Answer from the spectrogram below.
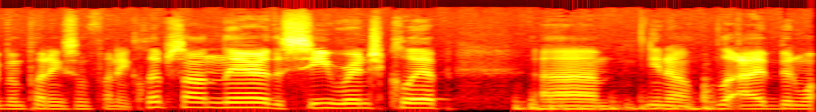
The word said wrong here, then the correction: syringe: Sea Wrench. – Yeah. No, not even close. – Syringe.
